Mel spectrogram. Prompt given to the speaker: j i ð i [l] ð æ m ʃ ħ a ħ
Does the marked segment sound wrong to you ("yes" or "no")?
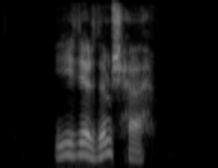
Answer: yes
